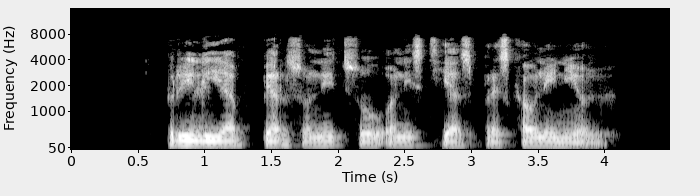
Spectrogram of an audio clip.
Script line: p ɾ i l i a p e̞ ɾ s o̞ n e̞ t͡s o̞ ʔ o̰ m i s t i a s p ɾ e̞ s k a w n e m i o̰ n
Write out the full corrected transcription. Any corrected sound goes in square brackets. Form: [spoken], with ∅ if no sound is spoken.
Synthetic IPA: p ɾ i l i a p e̞ ɾ s o̞ n e̞ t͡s o̞ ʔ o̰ [n] i s t i a s p ɾ e̞ s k a w n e [n] i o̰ n

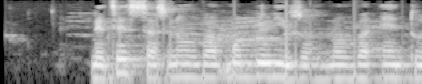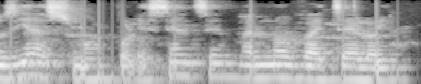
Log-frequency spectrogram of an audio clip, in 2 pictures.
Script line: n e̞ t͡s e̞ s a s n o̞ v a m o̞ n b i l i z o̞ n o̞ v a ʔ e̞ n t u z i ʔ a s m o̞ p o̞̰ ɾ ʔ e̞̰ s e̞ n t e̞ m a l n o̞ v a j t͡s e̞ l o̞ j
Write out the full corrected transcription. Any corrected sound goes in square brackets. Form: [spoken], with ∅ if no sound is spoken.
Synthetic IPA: n e̞ t͡s e̞ s a s n o̞ v a m o̞ [∅] b i l i z o̞ n o̞ v a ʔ e̞ n t u z i [∅] a s m o̞ p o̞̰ ɾ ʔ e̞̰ s e̞ n [t͡s] e̞ m a l n o̞ v a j t͡s e̞ l o̞ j

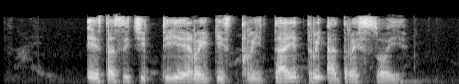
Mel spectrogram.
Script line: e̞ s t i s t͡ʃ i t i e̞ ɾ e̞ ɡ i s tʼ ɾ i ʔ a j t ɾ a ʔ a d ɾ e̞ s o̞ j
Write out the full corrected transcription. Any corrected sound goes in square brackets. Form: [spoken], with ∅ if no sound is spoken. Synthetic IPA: e̞ s t [a] s t͡ʃ i t i e̞ ɾ e̞ ɡ i s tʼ ɾ i [t] a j t ɾ [i] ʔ a d ɾ e̞ s o̞ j

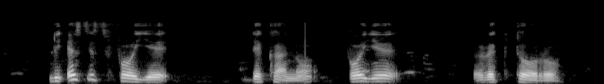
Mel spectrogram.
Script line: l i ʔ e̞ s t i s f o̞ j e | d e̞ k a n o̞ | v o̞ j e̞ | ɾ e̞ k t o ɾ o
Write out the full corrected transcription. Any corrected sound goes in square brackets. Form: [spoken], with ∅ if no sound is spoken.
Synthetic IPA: l i ʔ e̞ s t i s f o̞ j e | d e̞ k a n o̞ | [f] o̞ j e̞ | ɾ e̞ k t o ɾ o

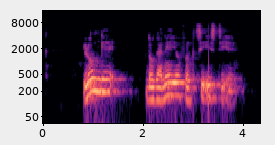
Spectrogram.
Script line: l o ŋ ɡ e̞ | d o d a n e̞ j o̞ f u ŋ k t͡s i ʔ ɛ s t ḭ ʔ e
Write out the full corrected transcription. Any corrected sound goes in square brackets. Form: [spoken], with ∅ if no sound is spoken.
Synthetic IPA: l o ŋ ɡ e̞ | d o [ɡ] a n e̞ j o̞ f u ŋ k t͡s i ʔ [i] s t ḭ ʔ e

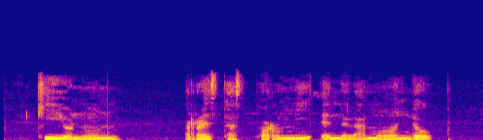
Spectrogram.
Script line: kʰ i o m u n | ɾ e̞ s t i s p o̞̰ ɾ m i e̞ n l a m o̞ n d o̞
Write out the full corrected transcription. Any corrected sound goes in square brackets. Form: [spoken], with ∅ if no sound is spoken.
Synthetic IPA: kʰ i o [n] u n | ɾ e̞ s t [a] s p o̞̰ ɾ m i e̞ n l a m o̞ n d o̞

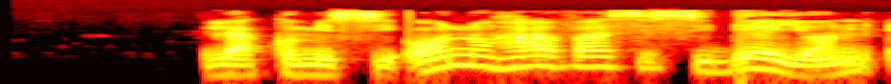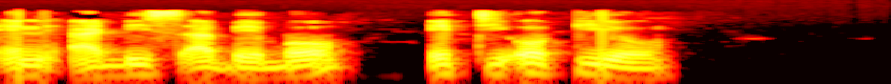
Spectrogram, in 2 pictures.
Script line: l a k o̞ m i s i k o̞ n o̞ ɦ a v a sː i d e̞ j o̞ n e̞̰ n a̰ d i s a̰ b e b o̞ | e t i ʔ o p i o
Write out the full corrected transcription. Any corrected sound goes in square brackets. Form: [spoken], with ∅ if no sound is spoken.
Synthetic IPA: l a k o̞ m i s i [ʔ] o̞ n o̞ ɦ a v a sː i d e̞ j o̞ n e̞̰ n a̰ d i s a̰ b e b o̞ | e t i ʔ o p i o

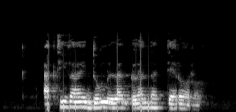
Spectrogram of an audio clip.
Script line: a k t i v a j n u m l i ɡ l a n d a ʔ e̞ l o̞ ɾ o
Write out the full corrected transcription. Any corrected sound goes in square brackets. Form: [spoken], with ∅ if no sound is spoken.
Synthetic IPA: a k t i v a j [d] u m l [a] ɡ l a n d a [t] e̞ [ɾ] o̞ ɾ o

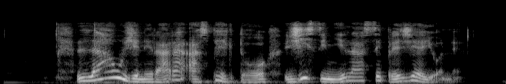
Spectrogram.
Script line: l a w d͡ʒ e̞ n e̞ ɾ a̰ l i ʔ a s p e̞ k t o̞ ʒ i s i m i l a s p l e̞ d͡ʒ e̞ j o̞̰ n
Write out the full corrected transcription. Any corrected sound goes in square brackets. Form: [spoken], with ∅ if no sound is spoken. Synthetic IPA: l a w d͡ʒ e̞ n e̞ ɾ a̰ l [a] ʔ a s p e̞ k t o̞ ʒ i s i m i l a s p [ɾ] e̞ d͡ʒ e̞ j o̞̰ n

